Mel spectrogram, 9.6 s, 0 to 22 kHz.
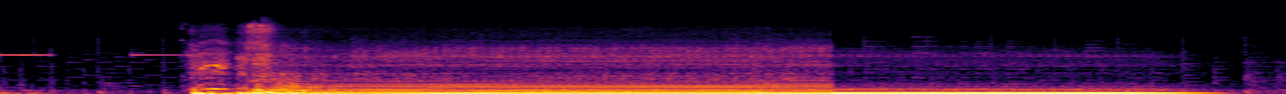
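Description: A Honda Civic RT4WD wagon with a newly installed muffler cranks briefly, catches and settles into a steady, loud idle that holds for several seconds before cutting off, with no talking.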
